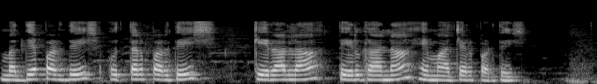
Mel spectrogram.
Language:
Sindhi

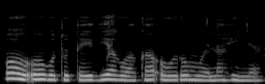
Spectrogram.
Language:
Kikuyu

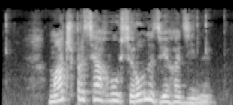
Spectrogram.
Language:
Belarusian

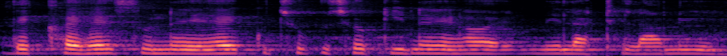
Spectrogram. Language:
Maithili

